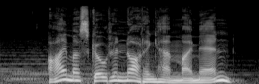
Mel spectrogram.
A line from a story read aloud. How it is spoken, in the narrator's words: he said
